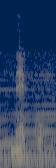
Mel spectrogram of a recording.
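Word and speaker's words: 猫: one yeah that's fine for example neko this shows the accent is on the first syllable and then the pitch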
